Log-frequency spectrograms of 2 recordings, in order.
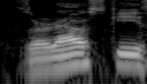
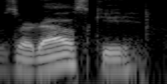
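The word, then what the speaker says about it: Zgardowski: o wsk k i I had to ask him how to pronounce it I figured either the Z or the G were silent but I wasn't sure which one o and two the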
